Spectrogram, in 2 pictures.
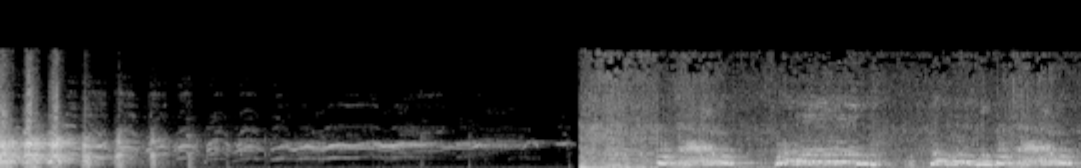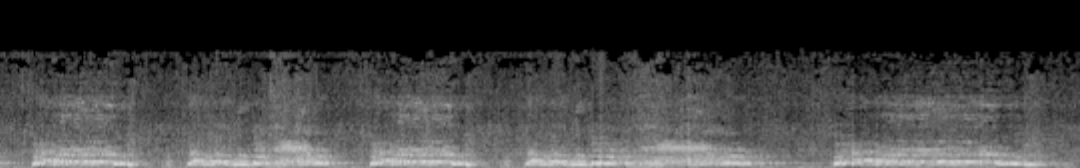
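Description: A high cry rises and fades over the first four seconds. After a sudden cut about four seconds in, two dogs fighting give snarling barks in bursts about once a second.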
